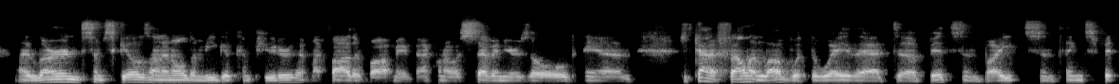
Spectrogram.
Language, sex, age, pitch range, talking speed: English, male, 40-59, 95-110 Hz, 210 wpm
